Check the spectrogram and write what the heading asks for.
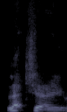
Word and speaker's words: Lecce: Lecce, right.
